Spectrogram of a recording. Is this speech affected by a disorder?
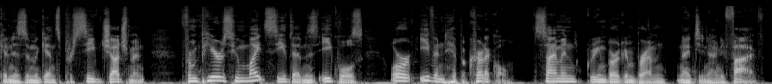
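No.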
